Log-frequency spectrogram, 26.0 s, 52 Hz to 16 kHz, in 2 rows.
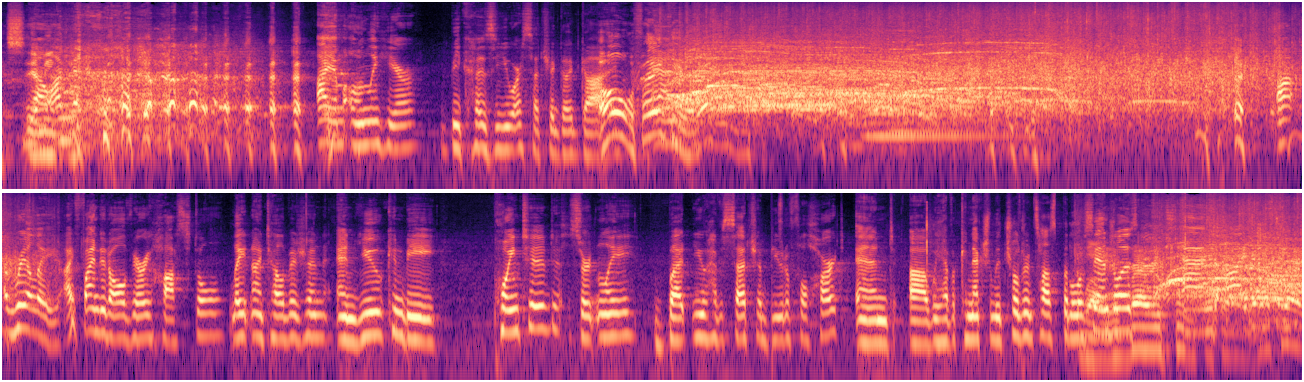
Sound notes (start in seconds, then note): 0.6 laughter; 6.4 cheers and applause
